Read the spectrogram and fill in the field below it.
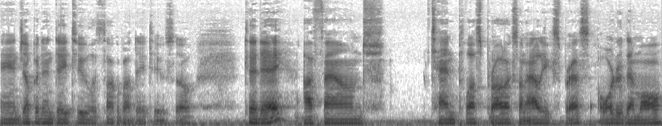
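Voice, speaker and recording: Speaking at a fairly slow pace, this somewhat breathy voice shows ordinary pitch variation. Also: man, very deep, low pitch for a man. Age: 20s. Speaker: online seller vlogger. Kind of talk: casual vlog monologue. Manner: casual, filler-heavy.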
